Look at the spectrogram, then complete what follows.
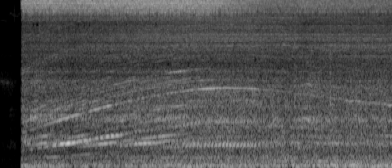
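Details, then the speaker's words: Kia e-Niro driving on the road: wavering high whine from the traction motor rising and falling with speed over tyre roar, like something stuck underneath; cause unconfirmed, and the dealer ignored it at service. "a whining sound. Have you ever had something stuck underneath your car, like a card box? That sound, yeah, the electric motor has that sound."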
